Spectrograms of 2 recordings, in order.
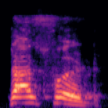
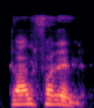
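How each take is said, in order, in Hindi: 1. अंत बस d की आवाज़ है। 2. अंत को एक अतिरिक्त अक्षर की तरह बोला जाता है। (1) "सिर्फ ड लग गया अलग से" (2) "ऐसा नहीं होता है"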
